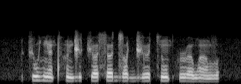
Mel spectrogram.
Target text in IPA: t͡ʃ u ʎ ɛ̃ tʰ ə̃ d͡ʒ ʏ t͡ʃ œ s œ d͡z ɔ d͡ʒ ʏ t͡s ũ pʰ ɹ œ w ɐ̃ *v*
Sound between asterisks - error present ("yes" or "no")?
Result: no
